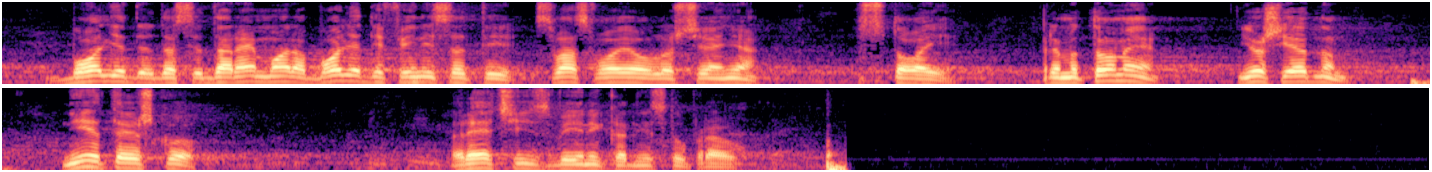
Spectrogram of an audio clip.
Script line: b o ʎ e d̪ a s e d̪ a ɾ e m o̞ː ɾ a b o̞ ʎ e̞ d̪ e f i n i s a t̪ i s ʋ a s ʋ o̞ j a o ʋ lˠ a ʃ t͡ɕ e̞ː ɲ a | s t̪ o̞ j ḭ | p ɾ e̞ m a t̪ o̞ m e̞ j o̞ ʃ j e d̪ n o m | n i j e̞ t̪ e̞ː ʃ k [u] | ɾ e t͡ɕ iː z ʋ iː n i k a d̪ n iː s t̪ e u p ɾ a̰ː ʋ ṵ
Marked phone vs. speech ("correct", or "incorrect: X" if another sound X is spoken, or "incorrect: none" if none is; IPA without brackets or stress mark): incorrect: o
